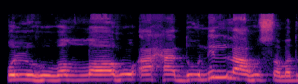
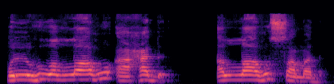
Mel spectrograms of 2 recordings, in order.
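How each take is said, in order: First: The phrases are joined without a pause. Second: There is a pause after ahad.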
